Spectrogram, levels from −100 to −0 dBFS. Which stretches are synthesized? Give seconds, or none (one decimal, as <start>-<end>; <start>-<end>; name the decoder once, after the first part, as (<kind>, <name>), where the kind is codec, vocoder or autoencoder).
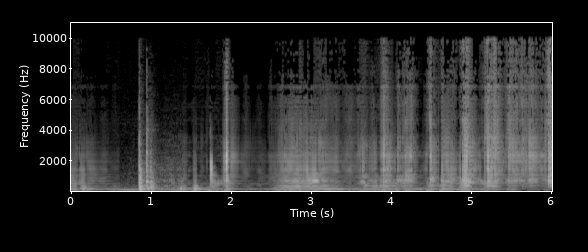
0.0-0.6 (vocoder, BigVGAN v2); 1.4-6.0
